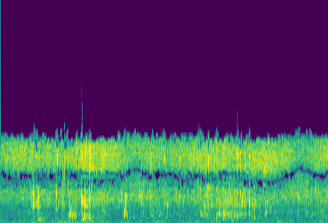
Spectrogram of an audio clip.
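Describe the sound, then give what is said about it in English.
Whiskey glugs and splashes out of a half-full bottle as most of it is poured out, a steady, continuous pour lasting several seconds, fairly loud, with small uneven spatters throughout and no voices. “Ah, there's the whiskey, still half full. Pour most of it out, so that it will look as though we had even more to drink.”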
